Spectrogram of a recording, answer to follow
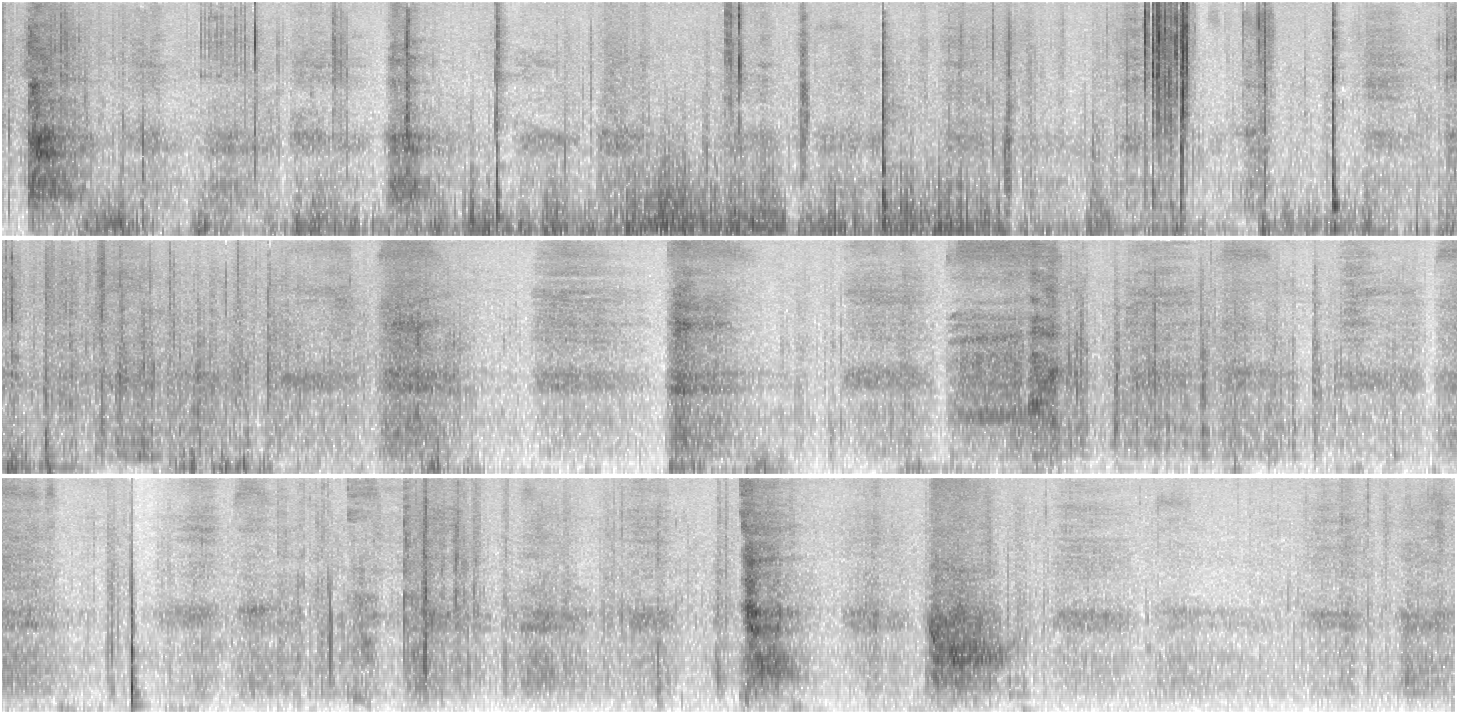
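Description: A heavy, wet log being levered with a pulp hook and rolled over dirt and gravel, with a rough rumbling and scraping for the first ten seconds or so. After that there are footsteps on gravel and a few sharp knocks.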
